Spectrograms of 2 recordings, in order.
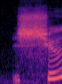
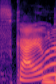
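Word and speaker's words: Schuyler: I'm not sure how to pronounce this one, because if I read it the way it's written to me, it's Schuler, but they pronounce it Skyler.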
